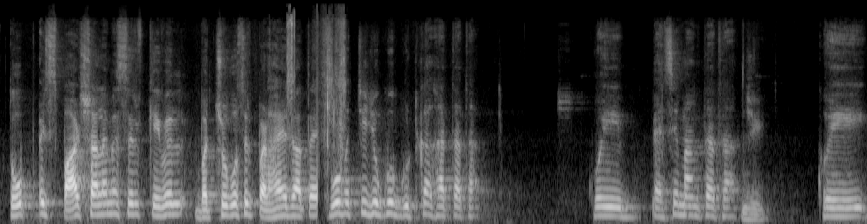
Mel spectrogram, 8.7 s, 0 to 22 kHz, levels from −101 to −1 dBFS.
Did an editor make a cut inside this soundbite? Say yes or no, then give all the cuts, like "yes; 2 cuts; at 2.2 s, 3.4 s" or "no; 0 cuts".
yes; 1 cut; at 3.2 s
